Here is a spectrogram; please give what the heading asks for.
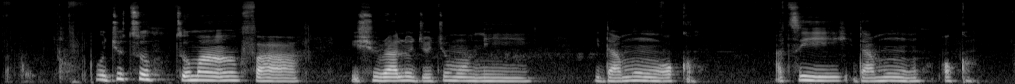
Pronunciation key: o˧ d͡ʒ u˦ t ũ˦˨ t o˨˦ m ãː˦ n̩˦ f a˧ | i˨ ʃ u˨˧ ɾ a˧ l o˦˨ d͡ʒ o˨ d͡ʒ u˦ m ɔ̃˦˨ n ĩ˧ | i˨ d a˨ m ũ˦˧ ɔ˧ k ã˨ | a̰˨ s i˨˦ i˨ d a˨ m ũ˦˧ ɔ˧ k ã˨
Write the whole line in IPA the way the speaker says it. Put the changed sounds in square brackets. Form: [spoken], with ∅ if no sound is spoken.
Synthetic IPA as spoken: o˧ d͡ʒ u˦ t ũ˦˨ t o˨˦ m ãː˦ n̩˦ f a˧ | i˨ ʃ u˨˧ ɾ a˧ l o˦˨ d͡ʒ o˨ d͡ʒ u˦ m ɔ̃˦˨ n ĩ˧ | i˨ d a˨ m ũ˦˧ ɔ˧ k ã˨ | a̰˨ [t] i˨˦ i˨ d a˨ m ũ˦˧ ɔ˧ k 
